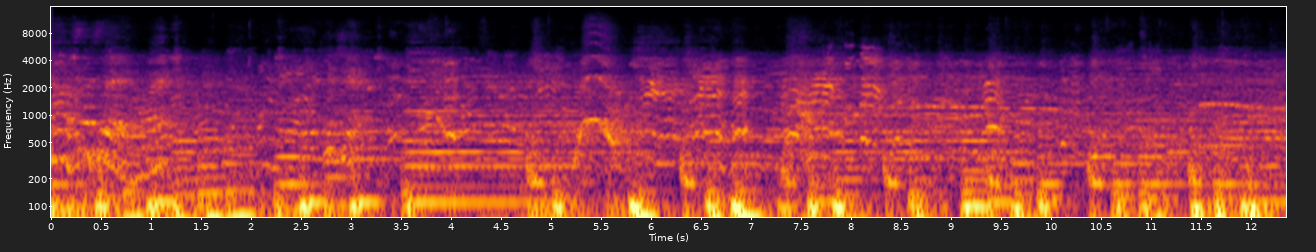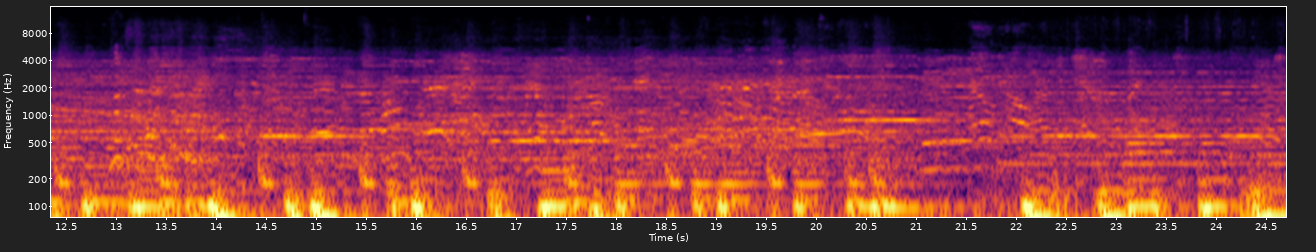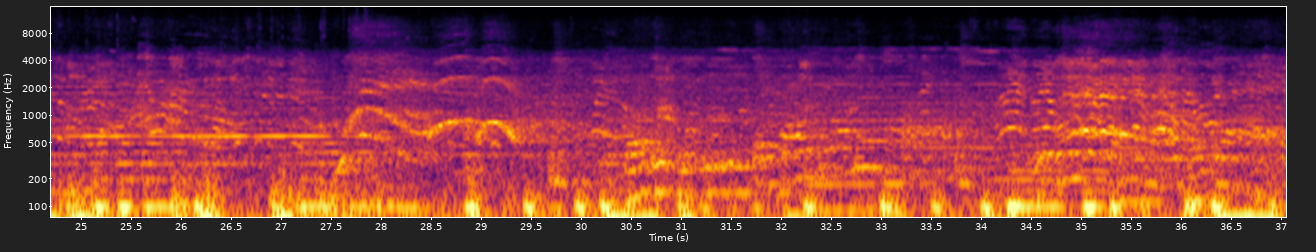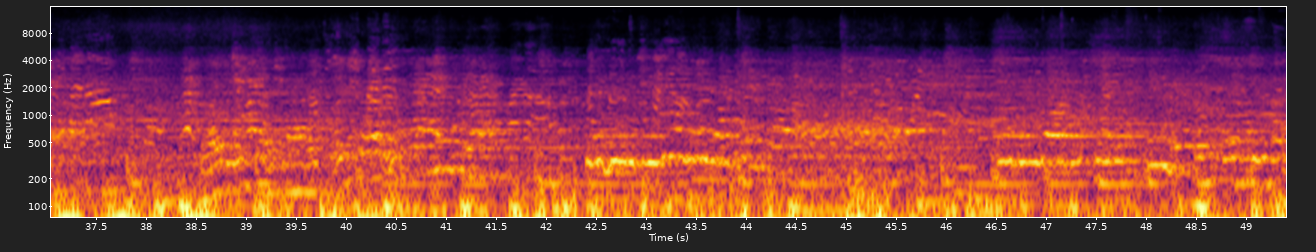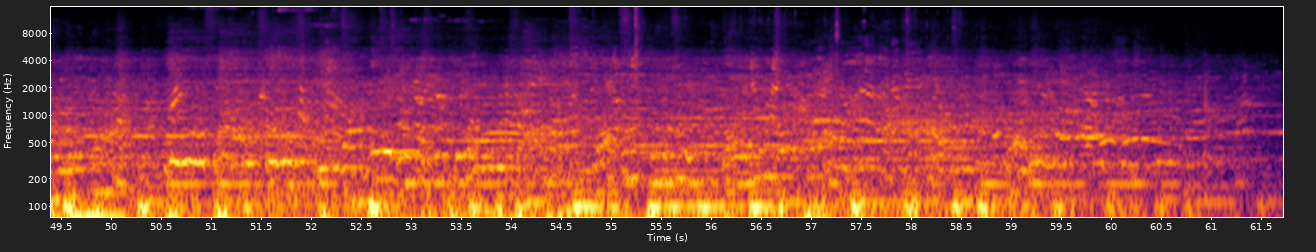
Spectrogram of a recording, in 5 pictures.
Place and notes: Wedding Banquet, The weather is very hot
